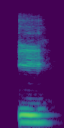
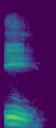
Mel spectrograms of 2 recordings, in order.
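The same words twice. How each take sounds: First: "E" said with the wrong tone. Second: "E" said with the proper Thai tone; correct E tone. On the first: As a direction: demonstrate the incorrect tone on "E". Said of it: "We don't say". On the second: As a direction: model the right tone on "E". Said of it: "We say". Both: Shown as a demonstration.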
